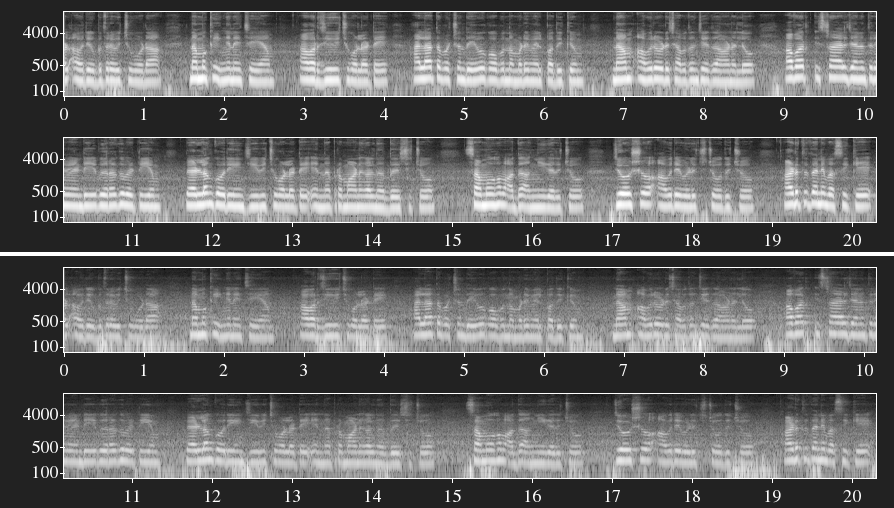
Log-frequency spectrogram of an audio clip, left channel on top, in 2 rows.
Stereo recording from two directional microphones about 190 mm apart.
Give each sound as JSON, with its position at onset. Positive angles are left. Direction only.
{"t": 0.0, "sound": "speech", "side_deg": 45}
